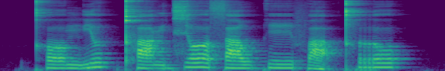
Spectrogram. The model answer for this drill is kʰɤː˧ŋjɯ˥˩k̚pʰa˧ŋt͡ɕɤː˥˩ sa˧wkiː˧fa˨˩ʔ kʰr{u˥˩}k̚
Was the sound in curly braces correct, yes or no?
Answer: no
